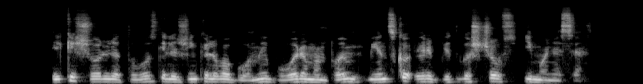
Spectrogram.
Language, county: Lithuanian, Panevėžys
